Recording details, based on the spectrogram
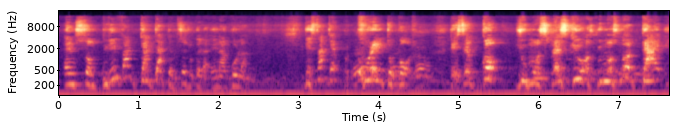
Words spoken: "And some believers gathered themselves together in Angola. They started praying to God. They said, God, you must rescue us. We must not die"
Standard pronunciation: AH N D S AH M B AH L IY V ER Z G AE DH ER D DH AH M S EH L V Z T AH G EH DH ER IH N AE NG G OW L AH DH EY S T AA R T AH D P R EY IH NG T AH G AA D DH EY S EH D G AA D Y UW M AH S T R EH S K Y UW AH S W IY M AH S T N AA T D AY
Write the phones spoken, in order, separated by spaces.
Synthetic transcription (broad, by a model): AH N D S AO M B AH L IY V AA G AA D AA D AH M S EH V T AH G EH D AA IH N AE G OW L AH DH EY S T AA T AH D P R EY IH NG T AH G AA D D EY S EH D G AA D Y UW M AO S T R EH S K Y UW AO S W IY M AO S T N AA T D AY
